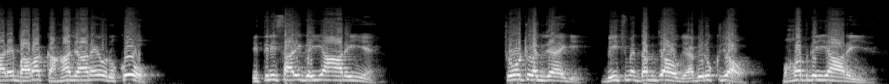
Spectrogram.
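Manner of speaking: put-on high, loud boy calling after the old man; young boy calling out a warning; child calling out. A narrator's reading. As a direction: shout a warning like a young cowherd. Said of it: "पीछे से एक बालक ने आवाज दी।".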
